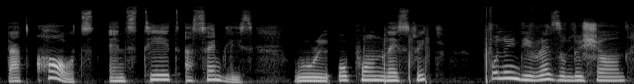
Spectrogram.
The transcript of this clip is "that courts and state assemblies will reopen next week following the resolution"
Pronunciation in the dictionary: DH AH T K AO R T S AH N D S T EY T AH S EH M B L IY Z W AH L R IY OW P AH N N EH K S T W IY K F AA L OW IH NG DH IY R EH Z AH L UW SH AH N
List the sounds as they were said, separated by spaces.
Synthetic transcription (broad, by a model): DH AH T K AO T AH N D S T EY T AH S EH M B L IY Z W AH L R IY OW P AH N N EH K S T W IY K F AA L OW IH NG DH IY R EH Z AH L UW SH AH N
